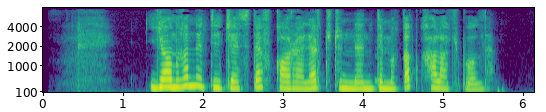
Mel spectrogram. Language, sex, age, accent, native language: Uzbek, female, 18-24, Farg'ona, Uzbek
